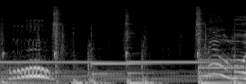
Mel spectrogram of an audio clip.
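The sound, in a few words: pigeon cooing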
